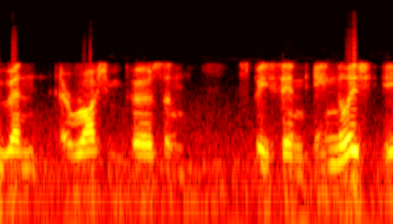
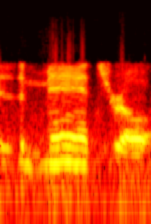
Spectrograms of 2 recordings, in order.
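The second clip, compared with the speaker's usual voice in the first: acted dragged-out words. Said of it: "they drag it out".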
